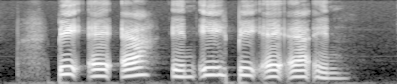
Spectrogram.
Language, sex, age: Danish, female, 51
